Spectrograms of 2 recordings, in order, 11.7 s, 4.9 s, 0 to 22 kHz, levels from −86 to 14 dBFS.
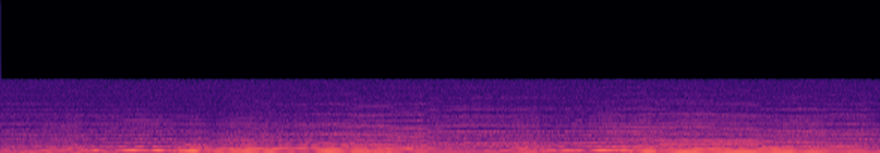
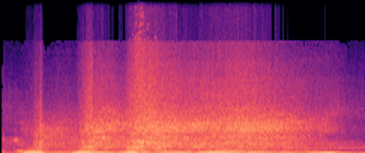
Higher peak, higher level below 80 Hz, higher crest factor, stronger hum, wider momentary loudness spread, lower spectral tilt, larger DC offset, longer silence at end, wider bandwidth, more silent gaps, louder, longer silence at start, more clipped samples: second, -10 dBFS vs 0 dBFS; second, -52 dBFS vs -26 dBFS; first, 14 dB vs 6 dB; neither; about the same, 8 LU vs 8 LU; first, -5 dB/octave vs -3.5 dB/octave; first, 0.9% vs under 0.1%; about the same, 0 s vs 0 s; second, 11 kHz vs over 20 kHz; neither; second, -25 LUFS vs -4 LUFS; about the same, 0 s vs 0 s; second, under 0.1% vs 4%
